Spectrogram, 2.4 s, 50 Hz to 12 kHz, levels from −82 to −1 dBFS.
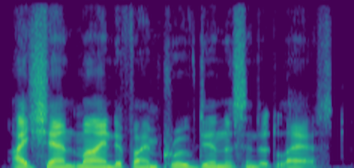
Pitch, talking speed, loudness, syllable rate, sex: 110 Hz, 230 wpm, -20 LUFS, 5.6 syllables/s, male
